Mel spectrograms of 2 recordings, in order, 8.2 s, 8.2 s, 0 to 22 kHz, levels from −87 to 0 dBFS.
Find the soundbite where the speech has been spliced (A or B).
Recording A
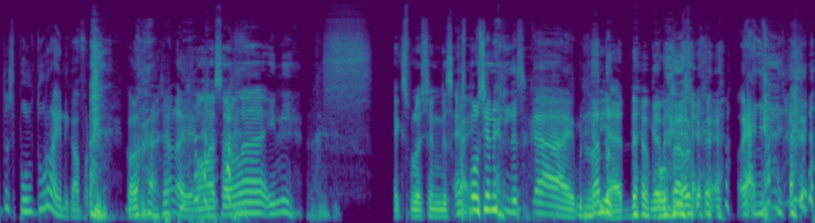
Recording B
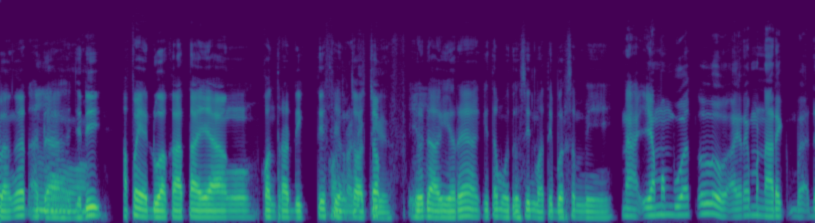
B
